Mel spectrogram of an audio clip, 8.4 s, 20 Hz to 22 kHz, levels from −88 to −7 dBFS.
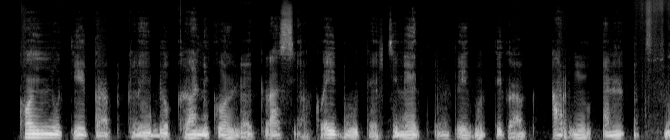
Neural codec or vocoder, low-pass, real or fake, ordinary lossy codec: codec, 44.1 kHz, 1.7 kbps, Pupu-Codec; none; fake; none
